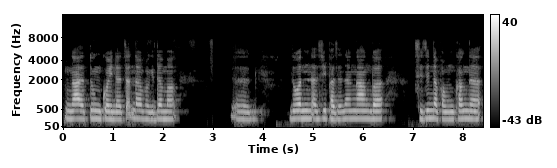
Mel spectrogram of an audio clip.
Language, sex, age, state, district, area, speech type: Manipuri, female, 18-30, Manipur, Thoubal, rural, spontaneous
